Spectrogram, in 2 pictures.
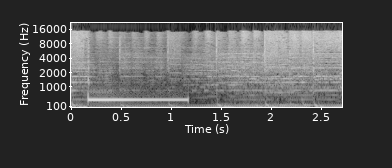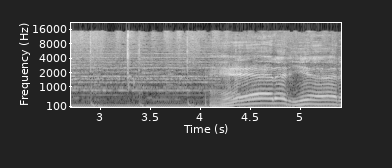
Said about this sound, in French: Attention, le téléphone sonne, c'est peut-être le vôtre et là, faut décrocher maintenant.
